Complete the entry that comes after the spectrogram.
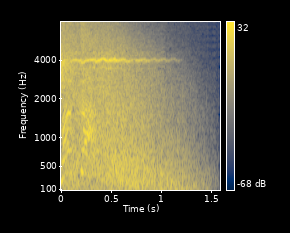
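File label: "hold it", Japanese; apollo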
